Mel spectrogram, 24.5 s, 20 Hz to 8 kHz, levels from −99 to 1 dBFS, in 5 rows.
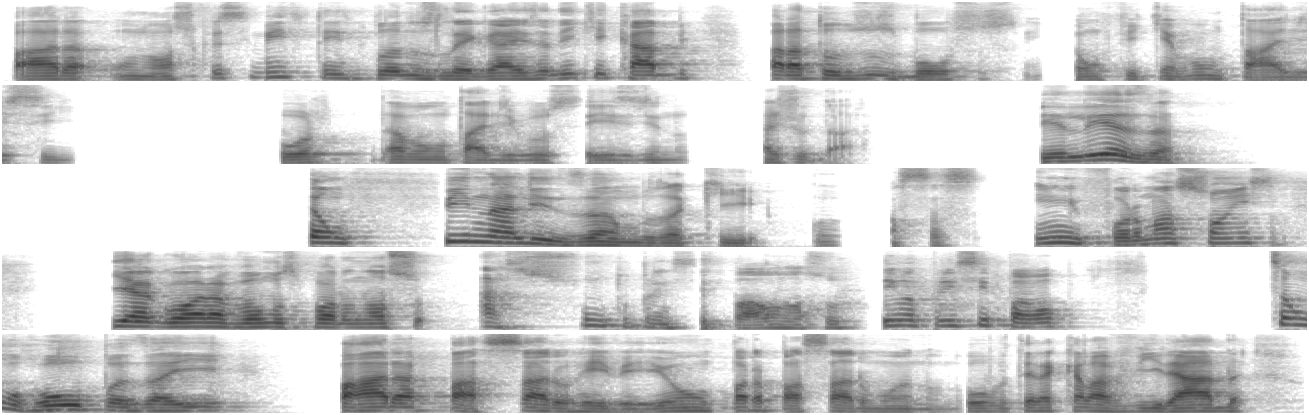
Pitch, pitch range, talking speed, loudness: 120 Hz, 100-155 Hz, 145 wpm, -33 LUFS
